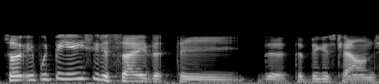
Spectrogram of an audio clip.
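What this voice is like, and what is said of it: Australian accent. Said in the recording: “your accent, obviously, you're from Australia.”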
